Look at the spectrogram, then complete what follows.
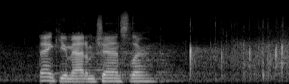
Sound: applause

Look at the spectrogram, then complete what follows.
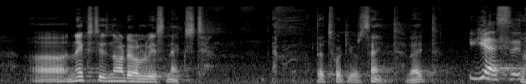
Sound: laughs

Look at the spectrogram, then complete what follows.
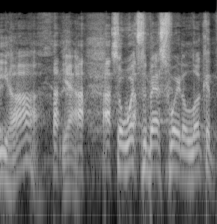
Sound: laughs

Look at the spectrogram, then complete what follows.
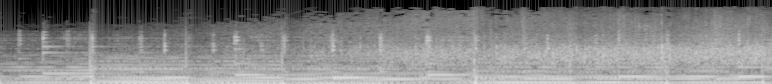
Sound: applause

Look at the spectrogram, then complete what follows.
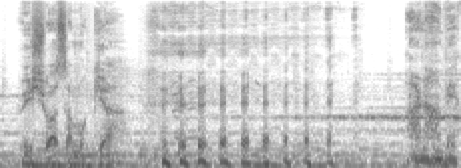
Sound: laugh

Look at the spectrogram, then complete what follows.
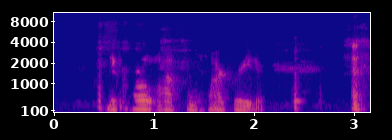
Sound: laughter

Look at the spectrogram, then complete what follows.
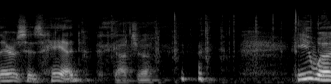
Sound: laughs

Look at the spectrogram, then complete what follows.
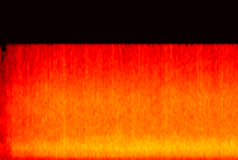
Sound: applause

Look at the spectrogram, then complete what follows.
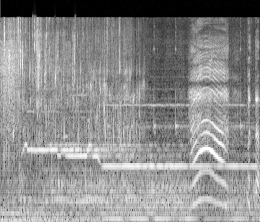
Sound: water pours

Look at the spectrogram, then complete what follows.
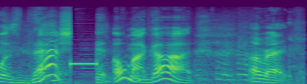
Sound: laughter

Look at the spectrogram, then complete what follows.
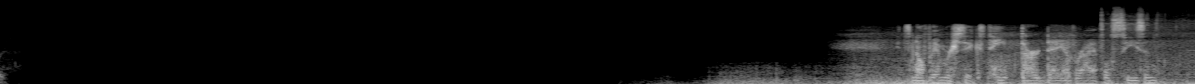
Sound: whispering

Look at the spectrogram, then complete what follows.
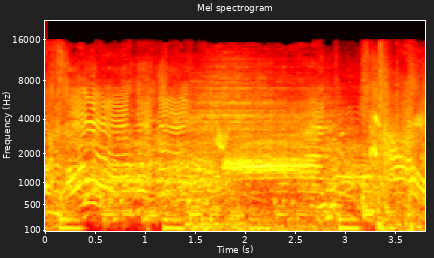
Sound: laughing; screaming

